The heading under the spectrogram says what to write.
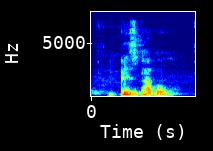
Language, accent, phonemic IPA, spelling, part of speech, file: English, Southern England, /ˈbɪzbæbəl/, bizbabble, noun, LL-Q1860 (eng)-bizbabble.wav
- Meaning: Meaningless verbiage or jargon of business executives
